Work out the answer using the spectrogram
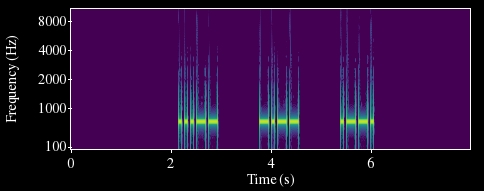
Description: Morse code, heard as a keyed tone, about 20 wpm, spaced as for 8 wpm, 700 Hz. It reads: 3YP
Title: 152 Lesson 25e - Letter p - Three Characters 20wpm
